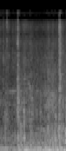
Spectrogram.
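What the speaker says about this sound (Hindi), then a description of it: "ये कबूतर सियालकोटी कबूतर है" Sialkoti pigeon, a breeding male, cooing softly up close in a loft setting, a couple of low murmured coos over a steady background hum.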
